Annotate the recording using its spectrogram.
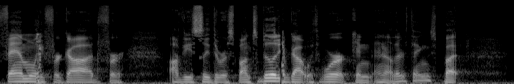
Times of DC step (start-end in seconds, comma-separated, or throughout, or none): none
